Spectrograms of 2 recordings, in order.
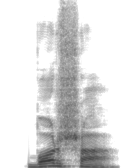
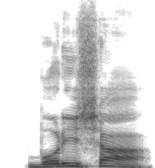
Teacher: এই বর্ষা উদাহরণটি লক্ষ্য করুন, এর থেকে তৈরি হয়েছে বরিশা। এখানে র ও স অর্থাৎ মূর্ধন্য স, এর মাঝে হস্রই এসেছে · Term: স্বরভক্তি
